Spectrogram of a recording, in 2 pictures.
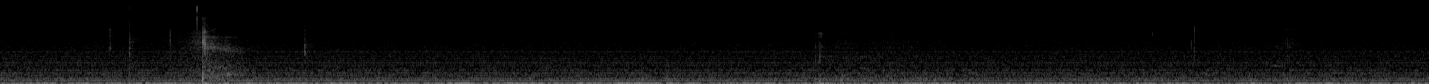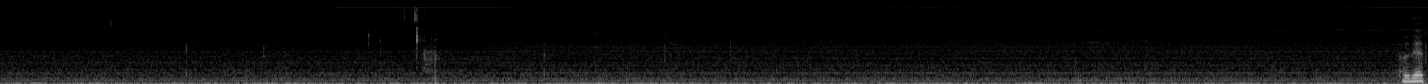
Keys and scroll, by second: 2.1 4, 2.7 Return, 7.0 c.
